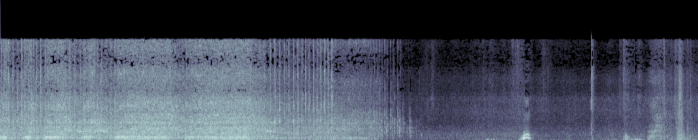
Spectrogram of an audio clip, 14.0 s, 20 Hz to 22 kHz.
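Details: Shindaiwa EB803 engine blower that would not start, after cleaning sand from carburetor, new diaphragm, fuel filter and spark plug: two-stroke buzzes strongly and evenly, revs up cleanly, then winds down at shutoff; healthy.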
